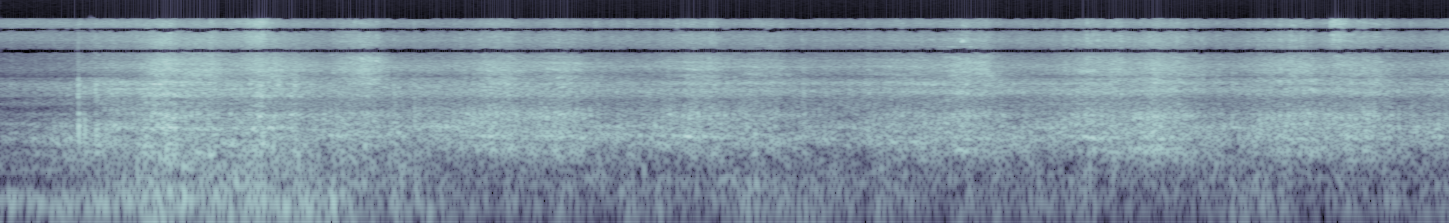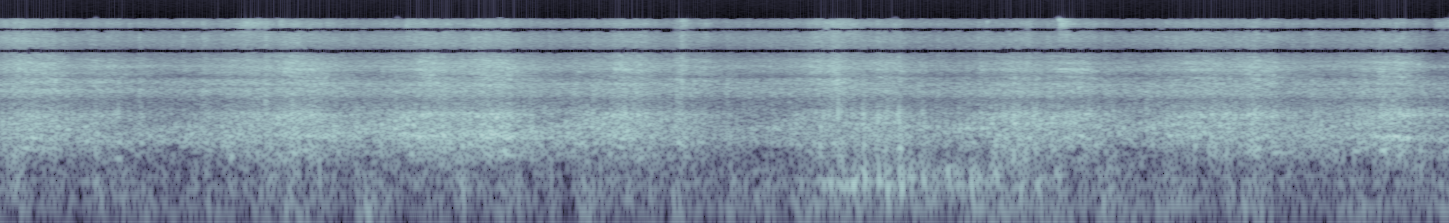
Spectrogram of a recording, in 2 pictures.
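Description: Diesel-hauled train running directly over a microphone set between the rails: a heavy low rumble as the locomotive passes over in the first few seconds, then a long, continuous clatter of the cars' wheels on the track, swelling and fading in waves as each set of wheels goes by.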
